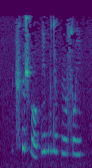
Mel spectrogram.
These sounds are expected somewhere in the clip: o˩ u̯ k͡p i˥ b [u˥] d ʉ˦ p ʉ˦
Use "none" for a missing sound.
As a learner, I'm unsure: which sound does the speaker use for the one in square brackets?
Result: u˥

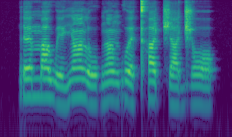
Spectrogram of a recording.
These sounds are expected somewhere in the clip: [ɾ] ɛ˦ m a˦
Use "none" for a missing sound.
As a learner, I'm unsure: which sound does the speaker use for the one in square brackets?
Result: ɾ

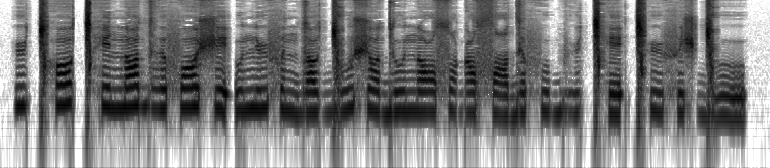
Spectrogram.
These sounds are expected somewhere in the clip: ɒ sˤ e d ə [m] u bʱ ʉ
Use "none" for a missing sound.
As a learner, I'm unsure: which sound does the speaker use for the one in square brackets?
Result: f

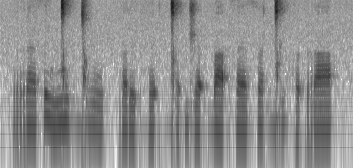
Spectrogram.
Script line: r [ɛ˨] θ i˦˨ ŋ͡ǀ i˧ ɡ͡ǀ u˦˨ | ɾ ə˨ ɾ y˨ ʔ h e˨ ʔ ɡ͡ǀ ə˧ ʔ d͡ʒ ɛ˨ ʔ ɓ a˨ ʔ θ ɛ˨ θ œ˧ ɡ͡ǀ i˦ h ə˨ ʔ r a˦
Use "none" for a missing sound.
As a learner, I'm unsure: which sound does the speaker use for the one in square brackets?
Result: ɛ˨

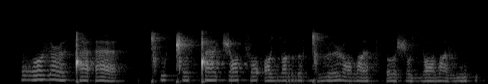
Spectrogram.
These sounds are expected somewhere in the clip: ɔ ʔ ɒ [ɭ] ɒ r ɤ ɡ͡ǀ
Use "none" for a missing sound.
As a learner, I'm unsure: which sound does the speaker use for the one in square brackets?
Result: ʎ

